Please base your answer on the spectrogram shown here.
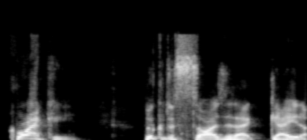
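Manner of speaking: high put-on Australian accent. After a joke about Steve Irwin, a Steve Irwin Australian accent. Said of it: "I'm doing the Australian accent now".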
